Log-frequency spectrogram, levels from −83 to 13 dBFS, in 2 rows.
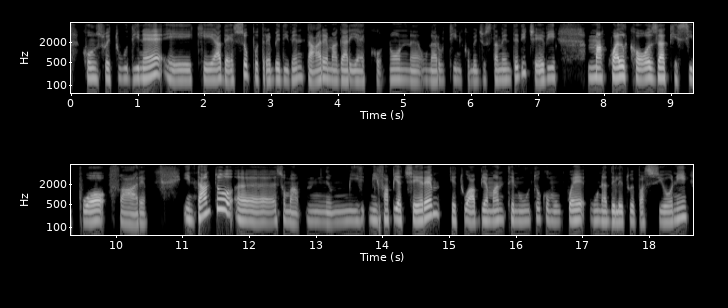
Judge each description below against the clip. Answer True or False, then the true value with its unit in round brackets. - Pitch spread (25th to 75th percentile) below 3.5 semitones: True (2.6 semitones)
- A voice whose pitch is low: False (155 Hz)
